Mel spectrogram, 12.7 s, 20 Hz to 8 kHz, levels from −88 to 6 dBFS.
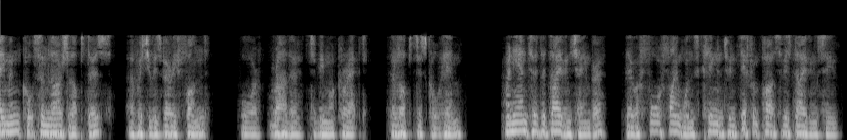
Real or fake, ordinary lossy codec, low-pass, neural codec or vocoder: fake; AAC, 16 kbps; 7.2 kHz; vocoder, 24 kHz, 100 mel bands, Vocos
